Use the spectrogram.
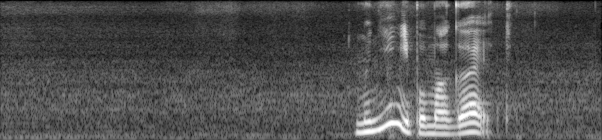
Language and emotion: Russian, neutral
